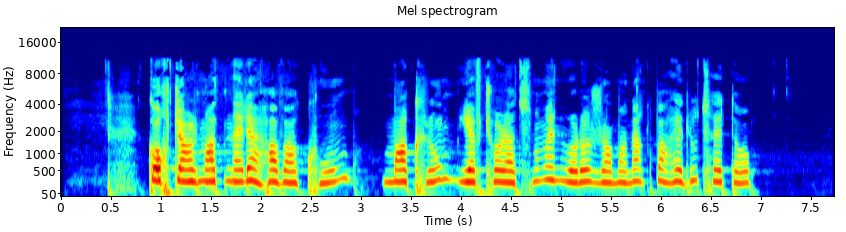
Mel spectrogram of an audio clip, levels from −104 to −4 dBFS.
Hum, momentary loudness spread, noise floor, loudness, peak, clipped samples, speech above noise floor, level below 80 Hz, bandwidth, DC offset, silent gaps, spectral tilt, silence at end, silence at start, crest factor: none; 11 LU; -82 dBFS; -24 LUFS; -2 dBFS; under 0.1%; 59 dB; -52 dBFS; 10.5 kHz; under 0.1%; none; -7 dB/octave; 0.85 s; 0.9 s; 22 dB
